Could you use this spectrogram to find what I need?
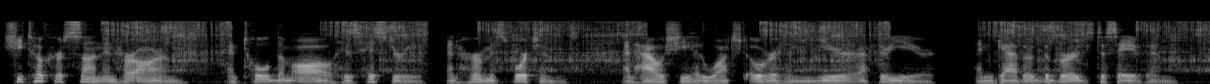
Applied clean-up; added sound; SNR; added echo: none; Tools; 10 dB; none.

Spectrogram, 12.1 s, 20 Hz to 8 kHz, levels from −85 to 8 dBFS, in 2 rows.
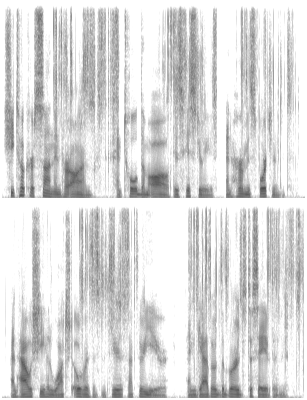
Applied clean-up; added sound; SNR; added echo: neural diffusion model UNIVERSE++.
